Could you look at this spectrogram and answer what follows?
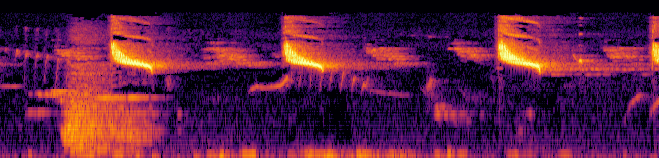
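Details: Caged female white-eye used in training to excite males gives three loud, thin, high chirps that drop steeply in pitch, roughly one and a half seconds apart, over soft rustles and light tapping.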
